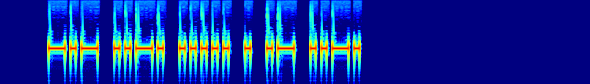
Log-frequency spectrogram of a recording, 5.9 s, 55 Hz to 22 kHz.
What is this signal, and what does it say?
Morse code, heard as a keyed tone, about 22 wpm, 700 Hz. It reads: KF5EAF
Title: USA Call Signs - 6 Characters - Repeated 2x - 22wpm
